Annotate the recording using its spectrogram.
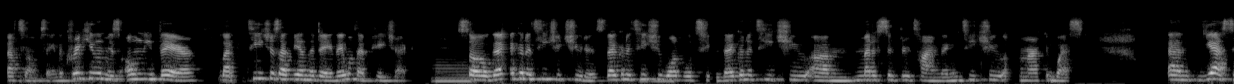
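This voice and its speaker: A young woman from Liberia and Ghana, arguing passionately in an online student debate with a fast flow of points and fillers. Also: mid-range voice, low-quality recording. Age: young adult. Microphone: video call.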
